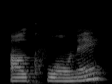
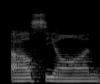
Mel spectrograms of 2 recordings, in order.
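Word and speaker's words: Alcyone: Maya Electra or sterope taogete or taugeta I know alcone and merope and this is like if you're gonna be coming from the perspective of how the Greeks pronounce them um now we might say taigeta alcion you know that type of thing so but I'm just trying to return us a little bit to the Greek sound of these names because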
